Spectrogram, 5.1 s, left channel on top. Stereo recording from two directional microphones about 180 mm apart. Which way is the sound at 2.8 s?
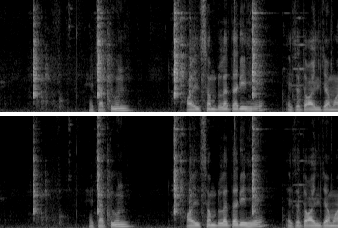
60° right (ahead or behind).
